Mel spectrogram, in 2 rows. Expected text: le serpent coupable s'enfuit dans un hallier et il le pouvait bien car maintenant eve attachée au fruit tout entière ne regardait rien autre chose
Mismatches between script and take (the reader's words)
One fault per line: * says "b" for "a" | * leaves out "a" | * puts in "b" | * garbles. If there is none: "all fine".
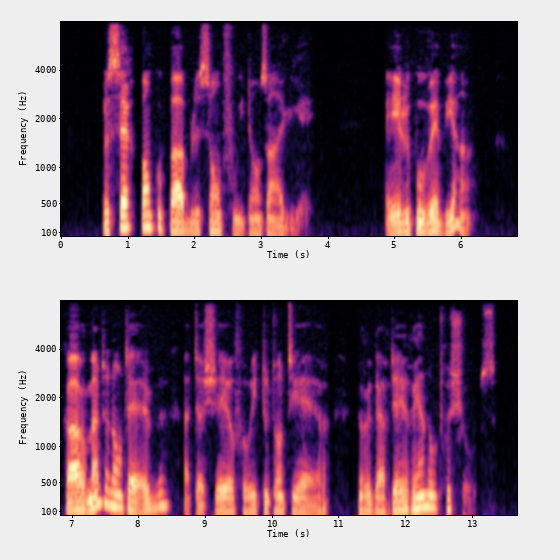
all fine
